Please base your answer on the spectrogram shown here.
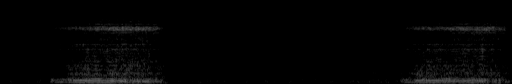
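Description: Two loud, rough, rattling snores on breathing in, about three and a half seconds apart, with quiet between: ordinary snoring.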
